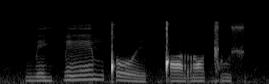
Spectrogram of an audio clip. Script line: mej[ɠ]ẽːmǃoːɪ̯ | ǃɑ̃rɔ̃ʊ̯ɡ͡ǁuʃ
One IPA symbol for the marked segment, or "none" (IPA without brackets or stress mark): ɓ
